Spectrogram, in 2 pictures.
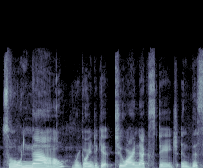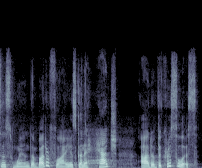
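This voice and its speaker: Middle-aged woman, kids' science lesson, lively swooping pitch, gravelly edge. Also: unhurried. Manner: animated, speaks to young kids. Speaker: extension master gardener presenter. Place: small indoor room before a wall display.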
